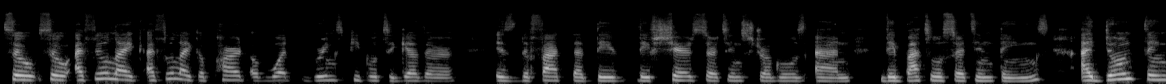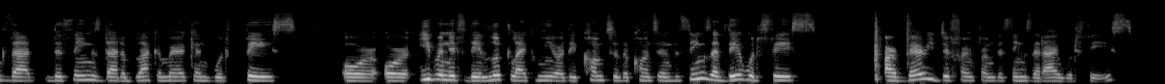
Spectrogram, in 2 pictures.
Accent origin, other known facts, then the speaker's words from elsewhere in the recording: Nigeria; I'm 20 years old, for those listening, I'm 20. And so I'm pretty formed. I would never go anywhere and question my identity as a Nigerian woman, right?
